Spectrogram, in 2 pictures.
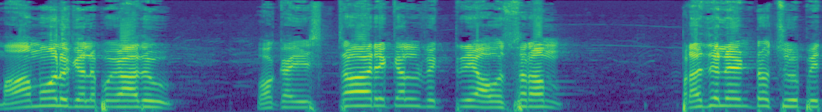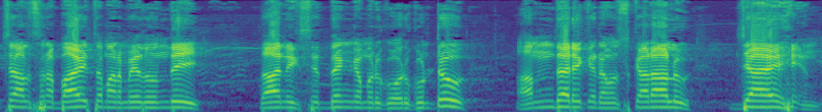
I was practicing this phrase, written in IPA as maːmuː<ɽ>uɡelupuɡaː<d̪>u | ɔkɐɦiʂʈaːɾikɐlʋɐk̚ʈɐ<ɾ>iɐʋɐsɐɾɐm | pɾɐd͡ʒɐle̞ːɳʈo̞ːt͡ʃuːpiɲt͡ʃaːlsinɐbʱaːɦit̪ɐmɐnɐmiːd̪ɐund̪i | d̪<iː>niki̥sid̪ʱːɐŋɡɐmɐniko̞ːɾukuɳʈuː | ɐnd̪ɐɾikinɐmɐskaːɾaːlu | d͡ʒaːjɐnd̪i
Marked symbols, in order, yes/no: no, yes, yes, no

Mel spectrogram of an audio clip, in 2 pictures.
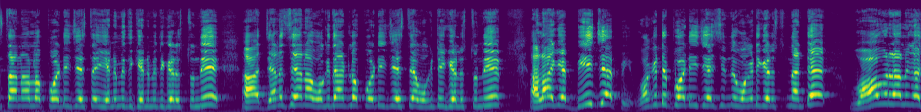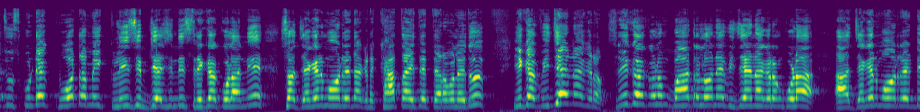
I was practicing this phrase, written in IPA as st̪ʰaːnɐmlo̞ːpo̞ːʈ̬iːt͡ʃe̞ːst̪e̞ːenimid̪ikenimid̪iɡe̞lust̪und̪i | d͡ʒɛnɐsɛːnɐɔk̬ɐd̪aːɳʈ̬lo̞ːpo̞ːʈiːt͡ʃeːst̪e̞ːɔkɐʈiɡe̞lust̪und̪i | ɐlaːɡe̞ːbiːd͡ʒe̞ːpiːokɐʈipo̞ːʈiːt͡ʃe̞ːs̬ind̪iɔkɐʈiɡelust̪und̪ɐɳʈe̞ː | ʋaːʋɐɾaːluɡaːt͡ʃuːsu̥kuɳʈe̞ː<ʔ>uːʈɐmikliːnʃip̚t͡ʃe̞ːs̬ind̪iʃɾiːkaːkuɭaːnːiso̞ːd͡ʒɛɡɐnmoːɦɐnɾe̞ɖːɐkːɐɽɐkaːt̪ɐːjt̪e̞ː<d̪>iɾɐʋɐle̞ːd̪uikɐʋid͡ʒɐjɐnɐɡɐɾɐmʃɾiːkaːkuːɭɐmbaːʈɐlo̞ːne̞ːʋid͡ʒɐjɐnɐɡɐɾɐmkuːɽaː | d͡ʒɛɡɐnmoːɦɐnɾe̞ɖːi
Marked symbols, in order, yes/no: no, no

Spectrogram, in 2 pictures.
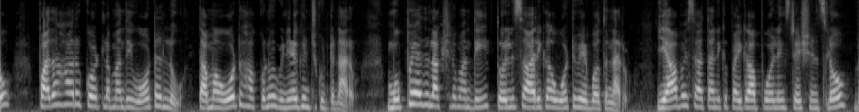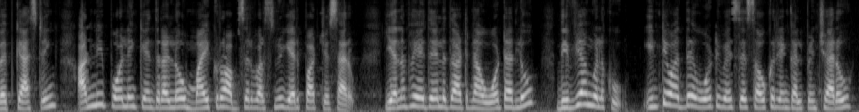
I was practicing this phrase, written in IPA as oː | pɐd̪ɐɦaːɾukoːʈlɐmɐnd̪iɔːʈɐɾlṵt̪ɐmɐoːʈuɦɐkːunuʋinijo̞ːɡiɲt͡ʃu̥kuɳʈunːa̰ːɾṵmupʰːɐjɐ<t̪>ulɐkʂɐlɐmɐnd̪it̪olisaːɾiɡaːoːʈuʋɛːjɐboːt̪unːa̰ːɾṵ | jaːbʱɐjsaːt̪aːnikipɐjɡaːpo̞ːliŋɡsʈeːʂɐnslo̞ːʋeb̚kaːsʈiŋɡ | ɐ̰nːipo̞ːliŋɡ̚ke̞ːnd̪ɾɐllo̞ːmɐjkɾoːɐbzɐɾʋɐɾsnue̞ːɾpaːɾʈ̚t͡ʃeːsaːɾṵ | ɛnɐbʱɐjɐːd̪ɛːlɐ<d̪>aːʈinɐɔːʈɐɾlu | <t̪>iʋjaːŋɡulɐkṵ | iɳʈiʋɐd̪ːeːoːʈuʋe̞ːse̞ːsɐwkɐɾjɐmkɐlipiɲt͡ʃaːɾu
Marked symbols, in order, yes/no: no, yes, no

